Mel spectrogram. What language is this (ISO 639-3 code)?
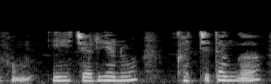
tel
